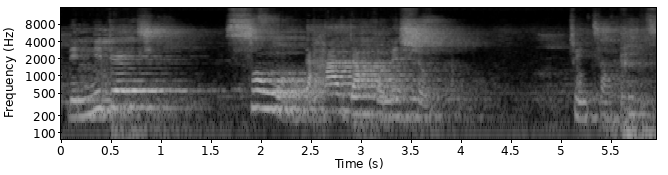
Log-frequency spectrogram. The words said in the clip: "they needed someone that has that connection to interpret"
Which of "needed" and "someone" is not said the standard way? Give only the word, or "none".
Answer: someone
